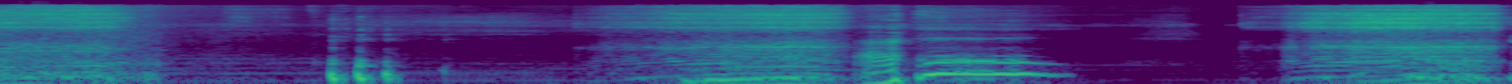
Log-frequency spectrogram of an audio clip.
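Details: Person snoring while asleep: loud, rough rattling breaths with a pause between cycles and faint talk nearby; snoring.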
